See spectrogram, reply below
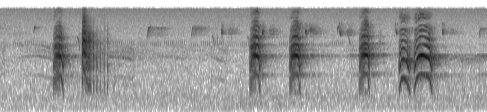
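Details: Great kiskadee (Pitangus sulphuratus), repeated loud phrases of harsh, clipped notes, the last phrase ending in two arched, bouncing nasal notes, with quiet gaps and faint high chirps between.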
